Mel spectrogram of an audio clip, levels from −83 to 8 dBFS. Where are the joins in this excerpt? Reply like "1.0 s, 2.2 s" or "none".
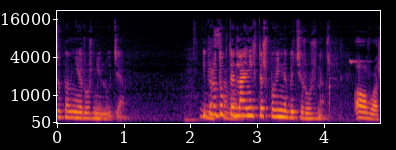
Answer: none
